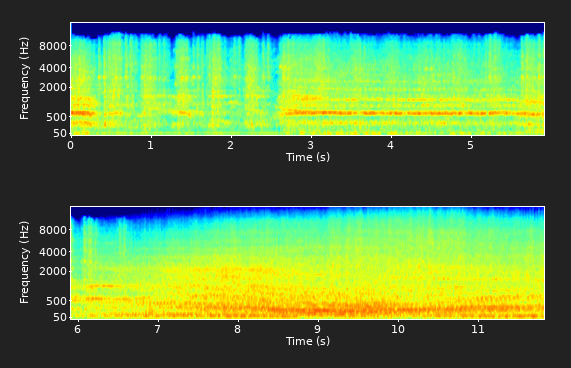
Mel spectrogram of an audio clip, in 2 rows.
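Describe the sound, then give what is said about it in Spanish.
An airplane takes off: a steady engine whine jumps louder after a couple of seconds, then grows into a broad, loud roar that fills the second half. “y el 2018 decoló el avión, tomando carrera a las 23.59”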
